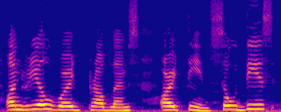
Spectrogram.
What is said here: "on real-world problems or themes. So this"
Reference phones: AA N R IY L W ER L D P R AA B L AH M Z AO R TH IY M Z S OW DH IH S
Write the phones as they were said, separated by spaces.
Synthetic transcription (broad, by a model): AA N R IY L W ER D P R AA B L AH M S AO R T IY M S OW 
